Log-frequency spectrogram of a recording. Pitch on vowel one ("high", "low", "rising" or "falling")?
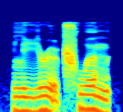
rising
